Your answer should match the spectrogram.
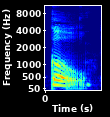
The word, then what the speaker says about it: goal: 那这边我就稍微介绍一下今天这个句子，My goal，大家特别注意一下，这个 goal 是我听到最多人就是发音会错误的地方，这个 o a o 的声音。然后加上 l，它是一个翘舌音，它的舌尖呢必须要顶在你的这个上排牙齿的这个后面的这个小肉这边，好像舌头抱住一颗乒乓球的感觉，去发出呃的声音。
